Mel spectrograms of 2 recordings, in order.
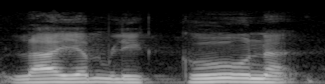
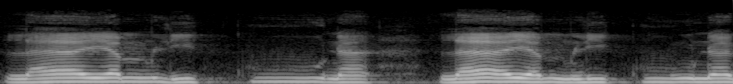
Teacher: hampir mendekati O ya benar-benar huruf u dia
